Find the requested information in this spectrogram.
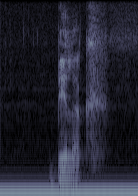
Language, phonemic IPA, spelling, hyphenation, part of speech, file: Dutch, /ˈbɪlək/, billijk, bil‧lijk, adjective / verb, Nl-billijk.ogg
- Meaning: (adjective) fair, reasonable; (verb) inflection of billijken: 1. first-person singular present indicative 2. second-person singular present indicative 3. imperative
